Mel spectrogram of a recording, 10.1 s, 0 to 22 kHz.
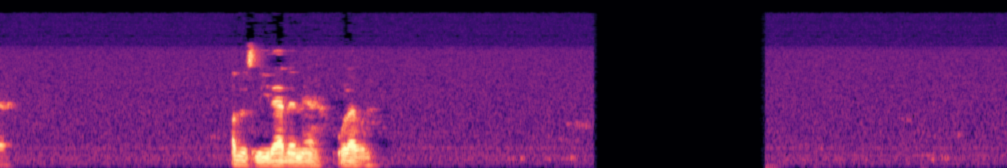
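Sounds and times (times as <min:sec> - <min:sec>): faint room tone hiss: 0:00.0 - 0:06.0, 0:07.7 - 0:10.0.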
